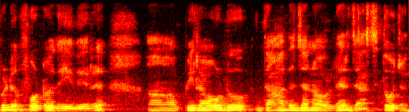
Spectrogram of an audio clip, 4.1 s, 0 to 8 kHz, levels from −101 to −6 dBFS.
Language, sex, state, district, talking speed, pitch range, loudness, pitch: Tulu, male, Karnataka, Dakshina Kannada, 145 wpm, 140-160 Hz, -26 LUFS, 150 Hz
